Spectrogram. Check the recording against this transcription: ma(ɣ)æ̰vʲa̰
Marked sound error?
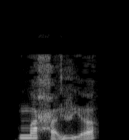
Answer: yes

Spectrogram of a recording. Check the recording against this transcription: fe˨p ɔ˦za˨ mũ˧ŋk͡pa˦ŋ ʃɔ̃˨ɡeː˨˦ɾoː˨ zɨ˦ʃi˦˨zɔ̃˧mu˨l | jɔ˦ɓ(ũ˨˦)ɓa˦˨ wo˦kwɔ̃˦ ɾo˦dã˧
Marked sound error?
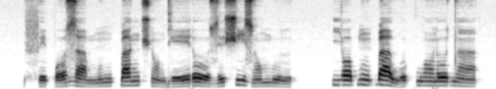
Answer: yes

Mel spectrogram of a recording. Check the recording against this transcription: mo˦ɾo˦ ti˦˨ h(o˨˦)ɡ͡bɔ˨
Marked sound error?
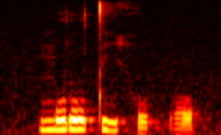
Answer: yes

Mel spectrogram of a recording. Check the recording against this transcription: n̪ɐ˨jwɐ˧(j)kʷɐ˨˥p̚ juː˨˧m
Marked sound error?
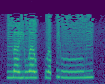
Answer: yes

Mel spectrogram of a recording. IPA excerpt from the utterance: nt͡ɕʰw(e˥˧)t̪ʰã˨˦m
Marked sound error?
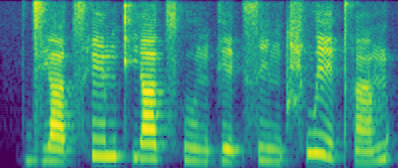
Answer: no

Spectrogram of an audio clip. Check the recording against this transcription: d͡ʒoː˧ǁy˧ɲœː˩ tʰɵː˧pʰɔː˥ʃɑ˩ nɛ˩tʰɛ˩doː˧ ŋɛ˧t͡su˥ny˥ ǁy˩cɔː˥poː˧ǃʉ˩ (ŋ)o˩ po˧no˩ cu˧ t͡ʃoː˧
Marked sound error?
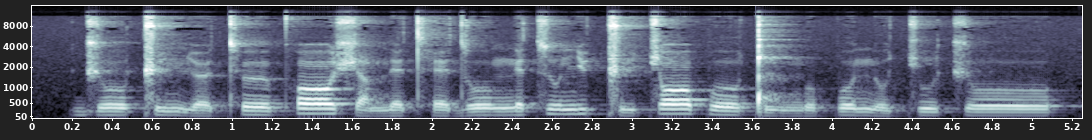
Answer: no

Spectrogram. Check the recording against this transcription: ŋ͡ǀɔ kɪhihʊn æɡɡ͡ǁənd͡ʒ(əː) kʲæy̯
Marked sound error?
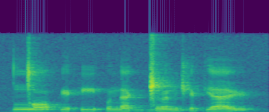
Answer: yes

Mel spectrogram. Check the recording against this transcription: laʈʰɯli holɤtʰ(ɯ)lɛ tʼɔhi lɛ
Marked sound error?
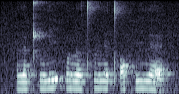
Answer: no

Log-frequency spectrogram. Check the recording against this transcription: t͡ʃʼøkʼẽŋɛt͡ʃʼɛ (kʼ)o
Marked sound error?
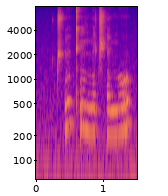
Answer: yes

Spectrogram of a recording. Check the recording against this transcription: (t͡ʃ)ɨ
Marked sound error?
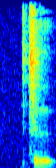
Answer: yes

